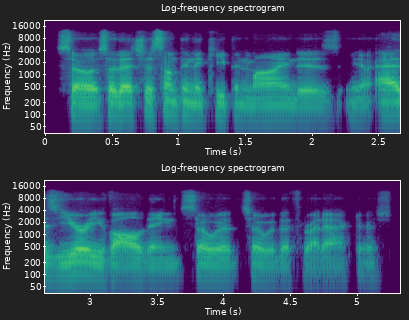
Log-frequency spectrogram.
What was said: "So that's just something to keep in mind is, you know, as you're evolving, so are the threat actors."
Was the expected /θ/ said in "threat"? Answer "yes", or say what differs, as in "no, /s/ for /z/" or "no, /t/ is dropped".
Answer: yes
